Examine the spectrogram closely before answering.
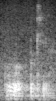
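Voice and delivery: ordinary talk, nothing marked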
